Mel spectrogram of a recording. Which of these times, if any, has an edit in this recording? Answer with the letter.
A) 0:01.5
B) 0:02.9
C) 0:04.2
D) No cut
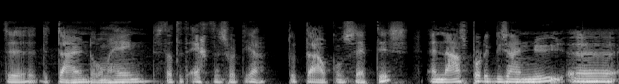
C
